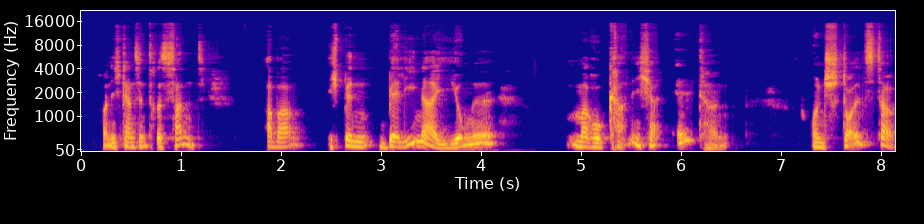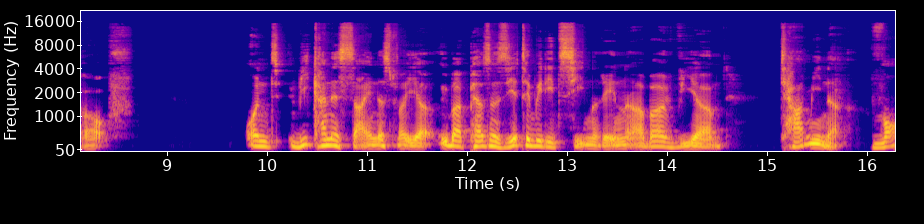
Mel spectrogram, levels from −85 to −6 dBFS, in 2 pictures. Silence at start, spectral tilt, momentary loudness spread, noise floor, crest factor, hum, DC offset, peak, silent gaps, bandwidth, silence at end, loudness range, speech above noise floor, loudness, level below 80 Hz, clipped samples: 0.2 s; -4.5 dB/octave; 11 LU; -69 dBFS; 16 dB; none; under 0.1%; 0 dBFS; 8.73-9.00 s, 9.34-9.77 s, 14.92-15.13 s; 15.5 kHz; 0 s; 4 LU; 53 dB; -17 LUFS; -52 dBFS; under 0.1%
